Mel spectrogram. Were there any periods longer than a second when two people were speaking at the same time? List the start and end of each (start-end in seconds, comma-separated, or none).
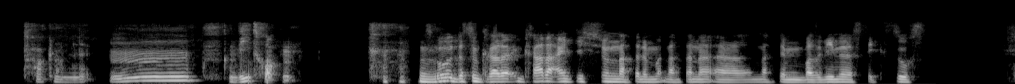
none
